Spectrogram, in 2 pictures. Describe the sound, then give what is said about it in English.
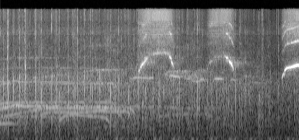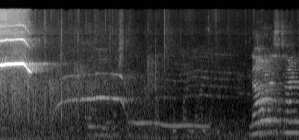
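A crowd claps and cheers for NHS members, with several sharp whistles rising above the applause, the loudest near the middle, before the clapping thins out and fades to a few scattered calls. “Please give them a big round of applause.”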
